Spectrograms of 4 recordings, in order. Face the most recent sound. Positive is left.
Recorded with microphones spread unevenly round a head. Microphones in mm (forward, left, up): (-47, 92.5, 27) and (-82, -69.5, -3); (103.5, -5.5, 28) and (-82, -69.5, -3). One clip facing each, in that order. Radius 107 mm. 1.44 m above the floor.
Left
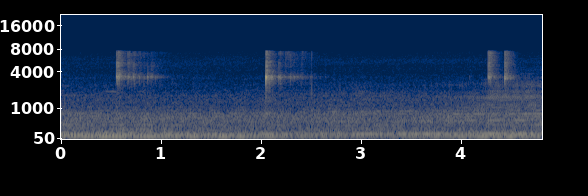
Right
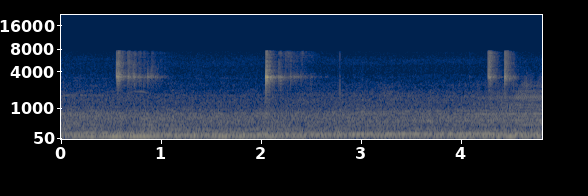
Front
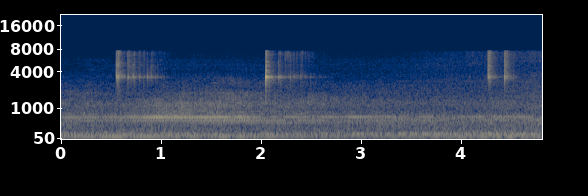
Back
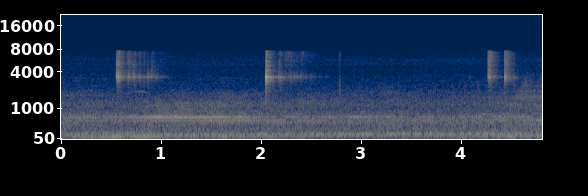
turn(degrees=-10)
